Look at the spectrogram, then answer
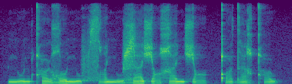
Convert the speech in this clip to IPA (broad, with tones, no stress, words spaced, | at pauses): ɲu˩˧˩ɲqʰʉ˧˩˧ʁo˧˥˧ ɲu˧˩˧fsˤæ˩˧˩ɲu˩˧˩ ɮæ˧˥˧çɑ˧˥˧χæ˧˥˧ɲçɑ˧˥˧ | qʼɵ˩˧˩d̪æ˩˧˩ʁqʰu˩˧˩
